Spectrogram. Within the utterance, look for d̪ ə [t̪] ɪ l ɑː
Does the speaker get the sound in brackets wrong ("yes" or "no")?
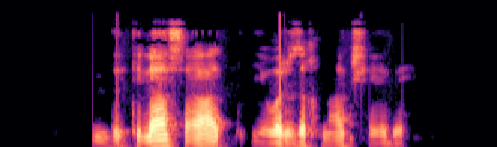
no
